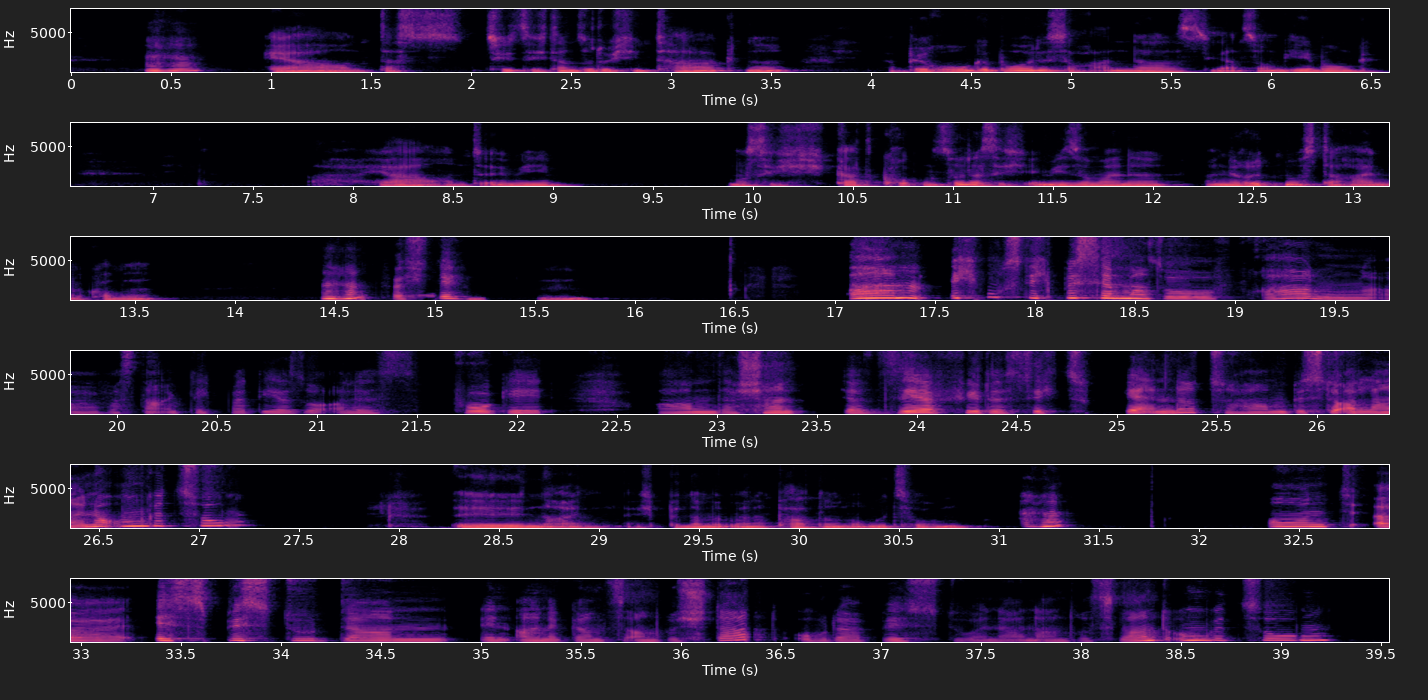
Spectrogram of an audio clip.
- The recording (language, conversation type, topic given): German, advice, Wie kann ich beim Umzug meine Routinen und meine Identität bewahren?
- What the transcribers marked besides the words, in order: unintelligible speech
